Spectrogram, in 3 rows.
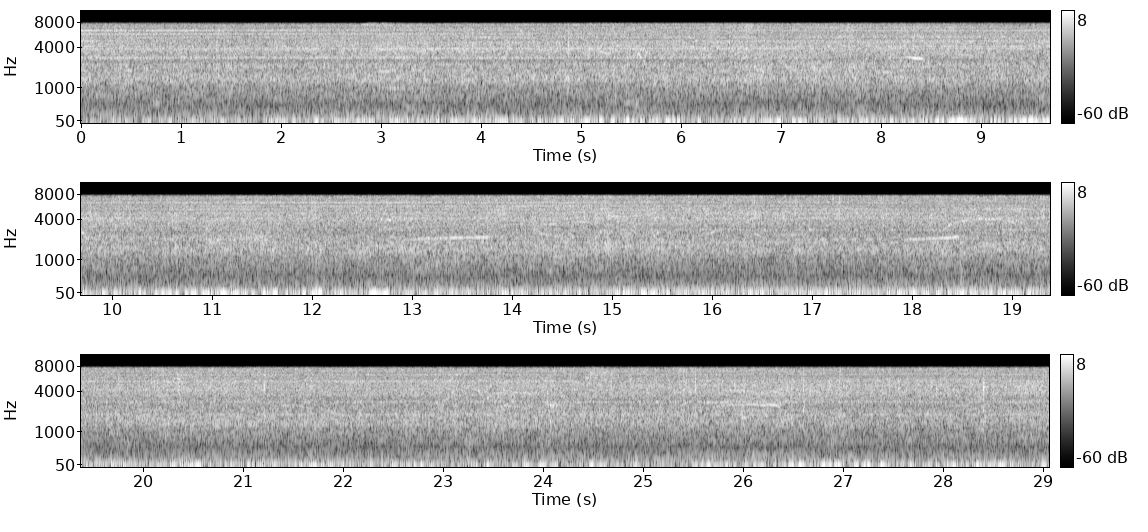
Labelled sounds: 25.6	26.4	killer whale, southern resident, 1.7 to 3.6 kHz

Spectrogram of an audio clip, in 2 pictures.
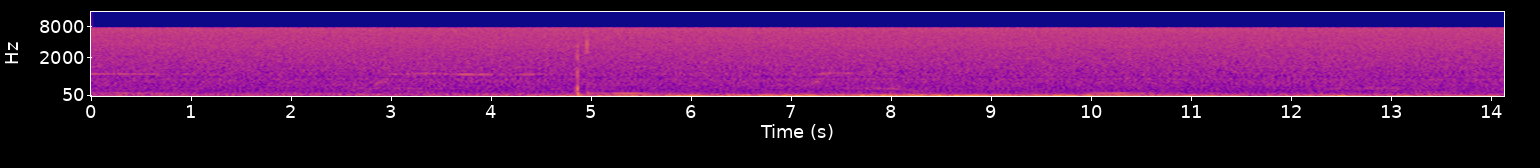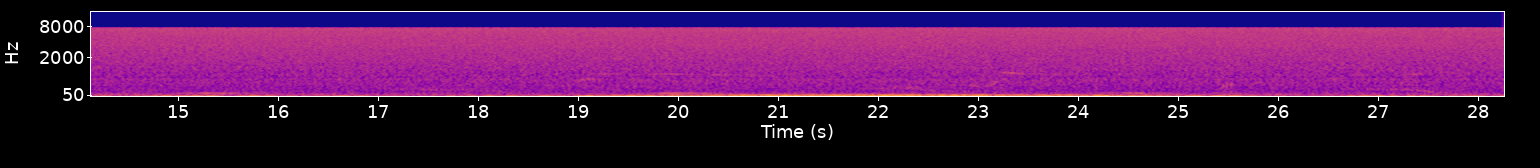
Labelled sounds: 3.2	4.0	humpback whale, 0.83 to 1.1 kHz
23.2	23.5	humpback whale, 0.96 to 1.1 kHz

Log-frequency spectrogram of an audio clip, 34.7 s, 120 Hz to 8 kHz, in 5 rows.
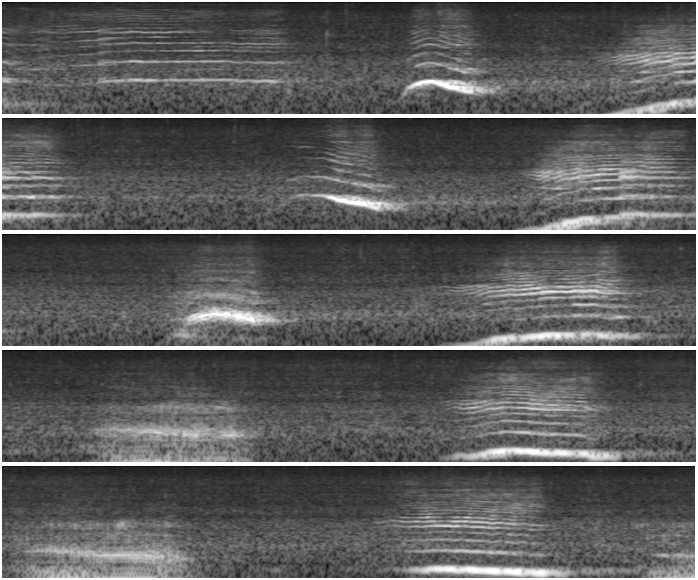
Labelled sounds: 1.0	2.8	humpback whale, 0.81 to 8.0 kHz
4.0	4.7	humpback whale, 0.78 to 2.3 kHz
5.9	7.6	humpback whale, 0.78 to 4.1 kHz
9.8	10.7	humpback whale, 0.78 to 3.3 kHz
12.1	13.9	humpback whale, 0.78 to 5.0 kHz
15.8	16.2	humpback whale, 0.78 to 2.1 kHz
18.1	20.1	humpback whale, 0.78 to 4.1 kHz
21.9	22.3	humpback whale, 1.8 to 2.1 kHz
25.2	26.5	humpback whale, 0.78 to 3.3 kHz
31.5	33.0	humpback whale, 0.78 to 3.3 kHz

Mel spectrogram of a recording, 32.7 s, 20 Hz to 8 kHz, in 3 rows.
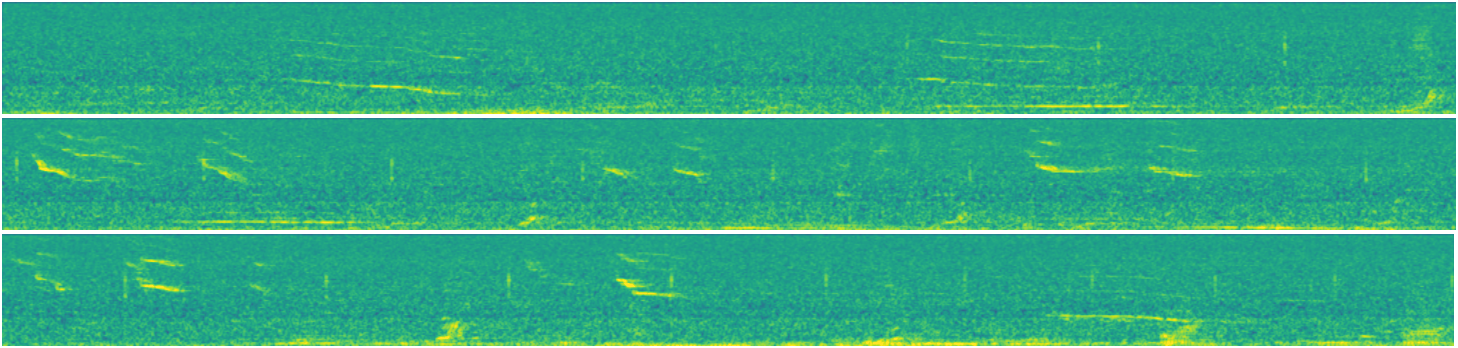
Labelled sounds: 2.1	3.5	humpback whale, 0.80 to 2.8 kHz
6.9	8.0	humpback whale, 0.86 to 3.4 kHz
11.2	11.8	humpback whale, 1.4 to 3.4 kHz
12.4	12.8	humpback whale, 1.2 to 2.6 kHz
15.4	16.2	humpback whale, 1.5 to 2.2 kHz
18.6	19.1	humpback whale, 1.8 to 2.4 kHz
19.5	19.9	humpback whale, 1.6 to 2.1 kHz
22.0	22.4	humpback whale, 1.7 to 2.6 kHz
22.8	23.2	humpback whale, 1.6 to 4.0 kHz
26.4	27.0	humpback whale, 1.3 to 4.7 kHz
29.6	30.5	humpback whale, 0.80 to 0.96 kHz

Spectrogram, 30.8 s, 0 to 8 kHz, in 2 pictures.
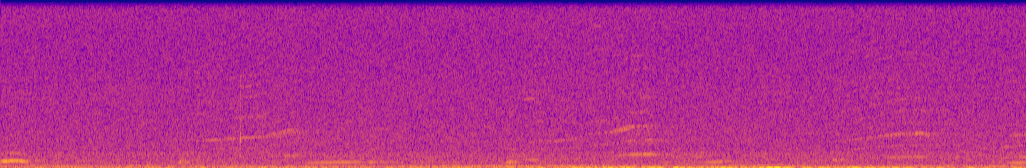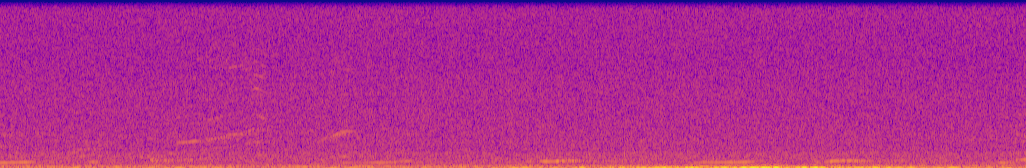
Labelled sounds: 3.0	3.3	humpback whale, 1.2 to 1.4 kHz
3.6	4.5	humpback whale, 1.2 to 1.9 kHz
9.1	9.8	humpback whale, 1.7 to 2.1 kHz
13.1	14.0	humpback whale, 1.4 to 1.7 kHz
18.0	19.2	humpback whale, 1.2 to 1.9 kHz
20.3	20.7	humpback whale, 1.5 to 1.8 kHz

